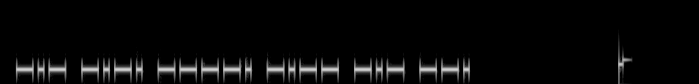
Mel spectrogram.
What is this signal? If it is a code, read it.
Morse code, heard as a keyed tone, about 22 wpm, 700 Hz. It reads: KC9YKG
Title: USA Callsign DE Callsign - 6 Characters - 22wpm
